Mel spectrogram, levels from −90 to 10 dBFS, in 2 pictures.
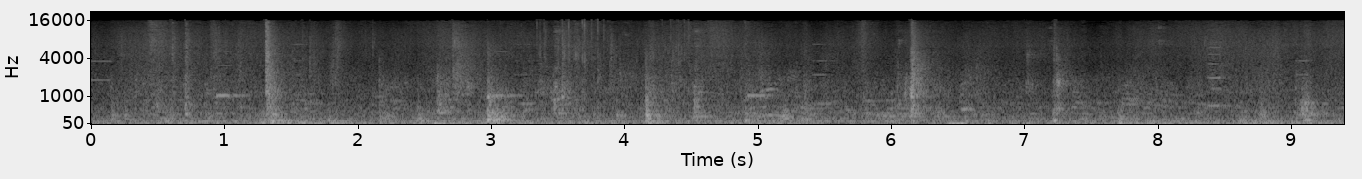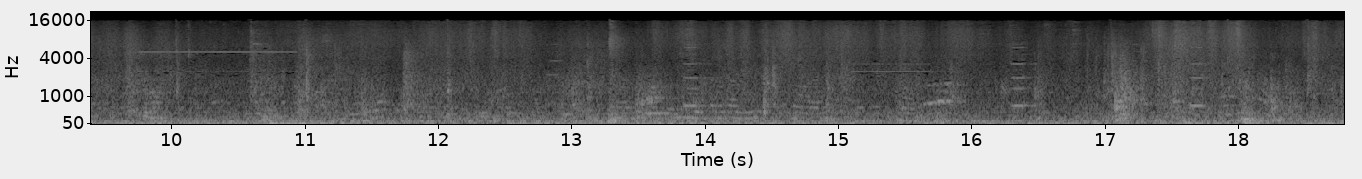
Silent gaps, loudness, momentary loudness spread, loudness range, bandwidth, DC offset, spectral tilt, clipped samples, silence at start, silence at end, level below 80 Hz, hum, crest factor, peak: none; -35 LUFS; 7 LU; 4 LU; 16.5 kHz; under 0.1%; -4 dB/octave; under 0.1%; 0 s; 0 s; -40 dBFS; none; 22 dB; -12 dBFS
